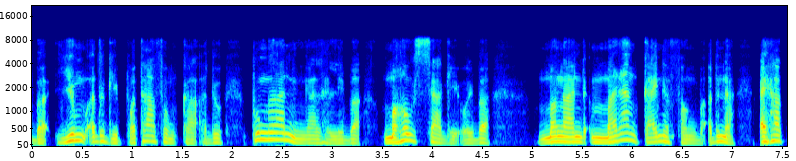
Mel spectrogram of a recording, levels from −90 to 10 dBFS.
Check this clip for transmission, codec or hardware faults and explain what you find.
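One codec fault runs through the whole speech clip: Opus voice compression, heavily applied. The encoder was starved of bits and leaned entirely on its linear-prediction speech coder, which fits SILK running in wideband mode at roughly 10 kbps in 20 ms frames. It models the vocal tract and spends very little on the excitation signal. Nothing survives above about 8.7 kHz, so sibilants lose their edge, and the coarse excitation leaves the speech muffled, hoarse and faintly robotic from start to finish.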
